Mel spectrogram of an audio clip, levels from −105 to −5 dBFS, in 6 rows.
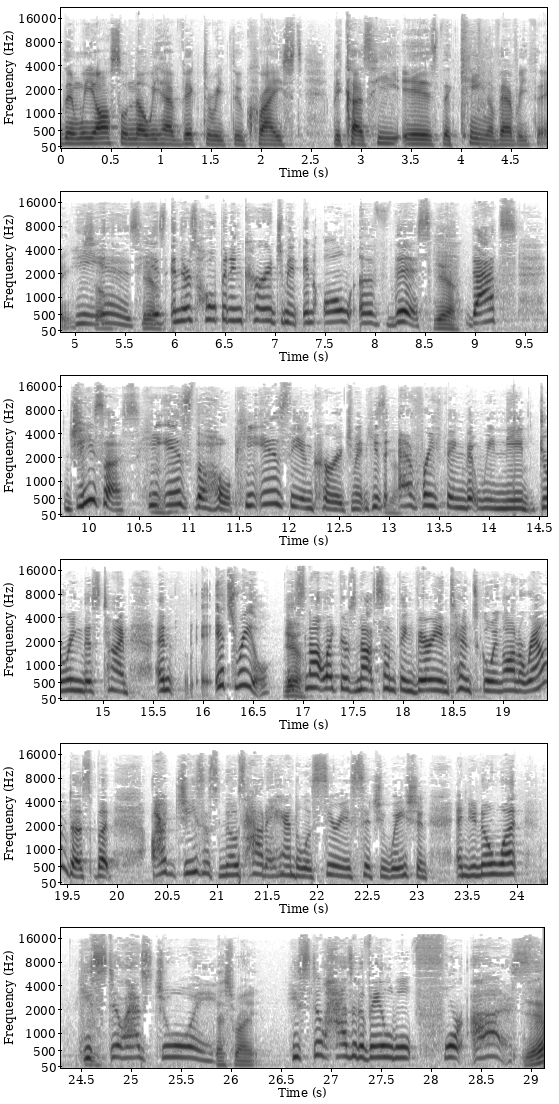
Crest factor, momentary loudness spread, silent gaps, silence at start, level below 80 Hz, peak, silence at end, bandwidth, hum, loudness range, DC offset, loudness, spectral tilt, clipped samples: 22 dB; 10 LU; none; 0 s; -74 dBFS; -8 dBFS; 0 s; 18 kHz; none; 5 LU; under 0.1%; -30 LUFS; -4.5 dB/octave; under 0.1%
